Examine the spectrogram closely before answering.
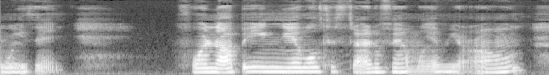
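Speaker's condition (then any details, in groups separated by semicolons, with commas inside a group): Cerebral palsy, triplegia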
